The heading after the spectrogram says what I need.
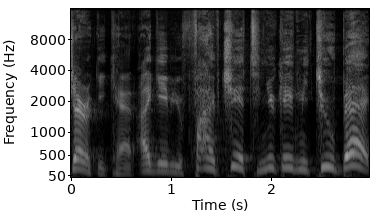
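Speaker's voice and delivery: mock argumentative complaint, high and rising. Imitating someone arguing at a prison's central control window: mock-argumentative voice. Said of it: "I say it in that voice because anybody that's ever seen somebody get argumentative".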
